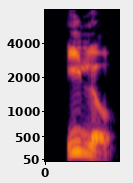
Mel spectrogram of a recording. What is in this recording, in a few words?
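"hilo", Spanish, male; mekanta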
